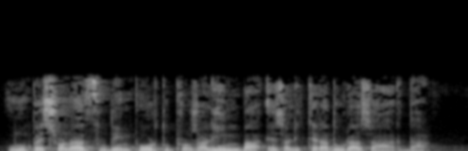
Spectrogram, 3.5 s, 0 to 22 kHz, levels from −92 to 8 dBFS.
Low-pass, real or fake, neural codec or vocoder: 10.8 kHz; real; none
